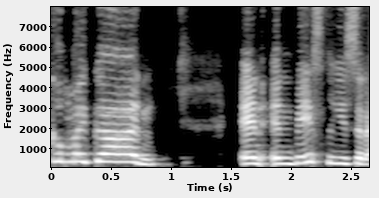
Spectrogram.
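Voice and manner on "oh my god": higher, bright oh my God; excited exclaim. Retold or imitated. Reliving the love confession, an excited higher exclaim. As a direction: let it burst out, thrilled. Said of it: "I was like".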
